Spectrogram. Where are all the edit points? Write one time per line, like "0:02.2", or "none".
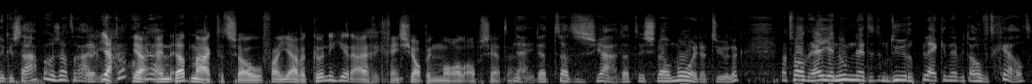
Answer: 0:01.7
